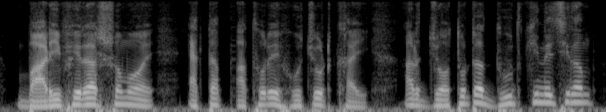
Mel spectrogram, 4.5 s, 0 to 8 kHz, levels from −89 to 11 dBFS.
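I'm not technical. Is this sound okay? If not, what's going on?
No. At 1.74–1.79 s, between "বাড়ি ফেরার সময় একটা" and "হোঁচট খাই আর", about 40 ms went missing: short concealed packet loss. The receiver patched the gap, leaving a brief smear.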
